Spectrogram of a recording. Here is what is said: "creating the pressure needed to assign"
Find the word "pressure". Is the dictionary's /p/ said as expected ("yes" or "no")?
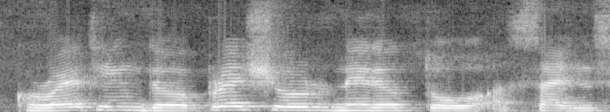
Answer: yes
